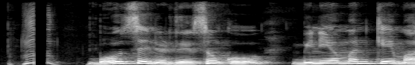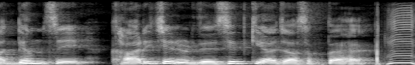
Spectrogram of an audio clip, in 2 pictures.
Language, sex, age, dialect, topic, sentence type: Hindi, male, 25-30, Garhwali, banking, statement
